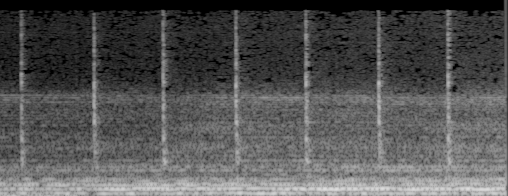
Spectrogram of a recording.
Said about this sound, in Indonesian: Perlahan ku dengar detik jam yang mulai melambat.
